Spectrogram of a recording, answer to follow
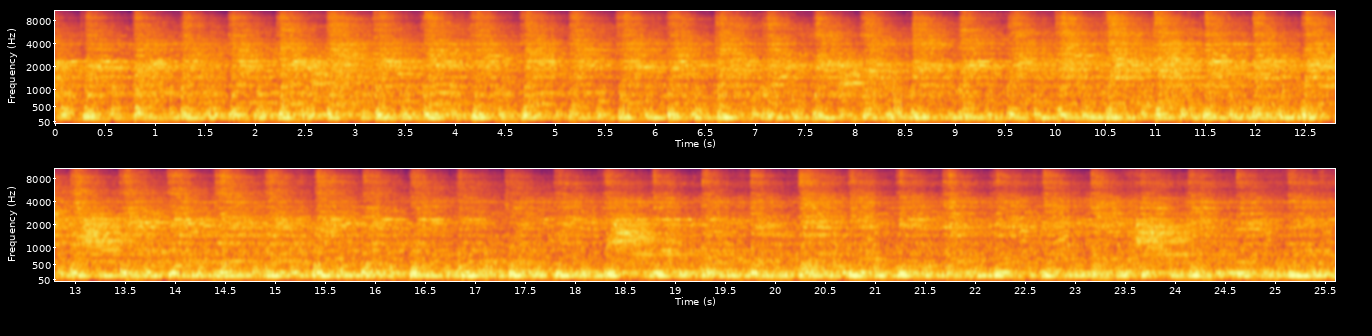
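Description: Temple procession music: hand cymbals crash in a steady beat about twice a second over a sustained low tone.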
